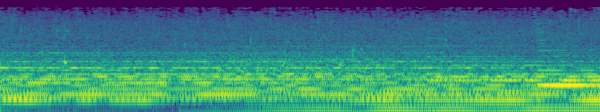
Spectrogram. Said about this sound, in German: Das Wasser sprudelt und gluckert über kleine Steine dahin. An den meisten Stellen ist der Fluss kaum mehr als ein Rinnsal, nur wenige Zentimeter tief.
